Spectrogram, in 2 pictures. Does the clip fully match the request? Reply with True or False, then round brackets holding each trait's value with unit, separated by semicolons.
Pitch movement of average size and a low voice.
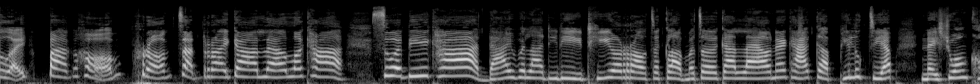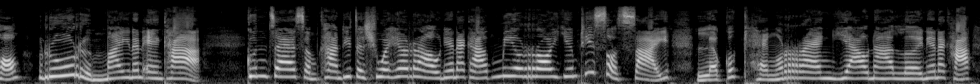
False (4.7 semitones; 310 Hz)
